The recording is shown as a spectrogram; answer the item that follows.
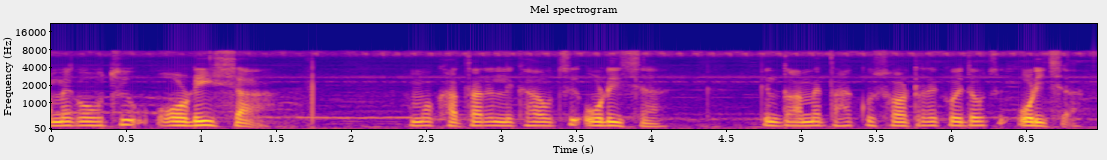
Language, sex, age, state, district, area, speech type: Odia, male, 30-45, Odisha, Malkangiri, urban, spontaneous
